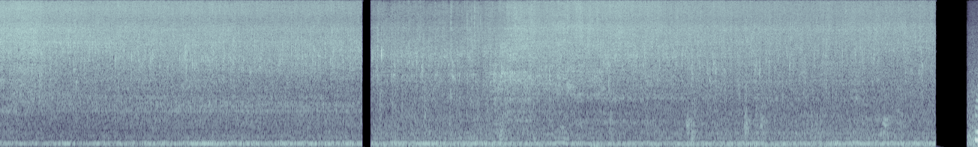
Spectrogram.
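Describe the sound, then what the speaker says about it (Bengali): Fish fries in hot oil in a frying pan, a continuous dense hiss and sputter that stays steady and close throughout, with a brief cut partway through. "এখন আমি মাছটা ভেজে নেব।"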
